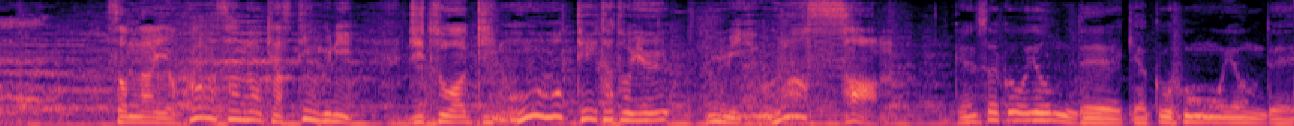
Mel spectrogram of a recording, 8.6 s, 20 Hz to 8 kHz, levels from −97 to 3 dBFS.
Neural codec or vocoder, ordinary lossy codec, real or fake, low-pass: codec, 16 kHz, 8 kbps, FreqCodec, larger model; none; fake; none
